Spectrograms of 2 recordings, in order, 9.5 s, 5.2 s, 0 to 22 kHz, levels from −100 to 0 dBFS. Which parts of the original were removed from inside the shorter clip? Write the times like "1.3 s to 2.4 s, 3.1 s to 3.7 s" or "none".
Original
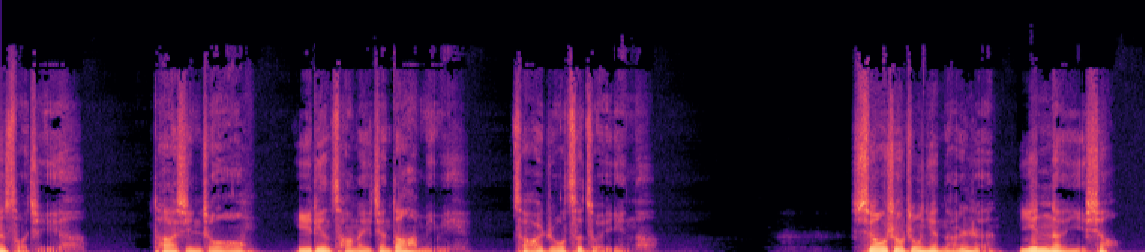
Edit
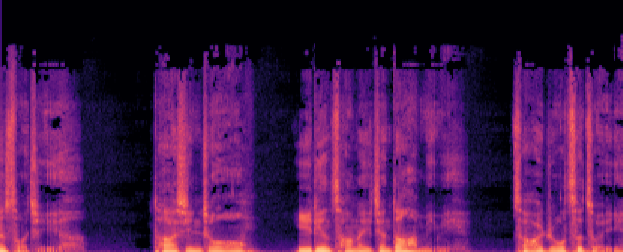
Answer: none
